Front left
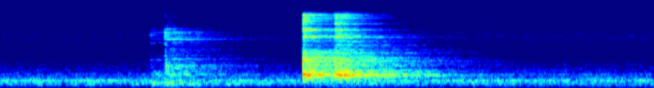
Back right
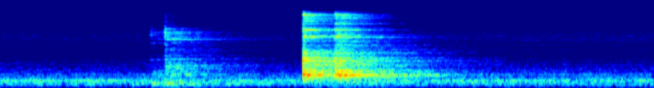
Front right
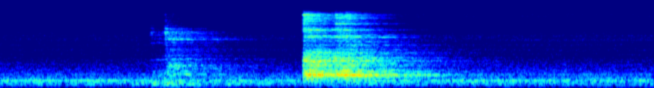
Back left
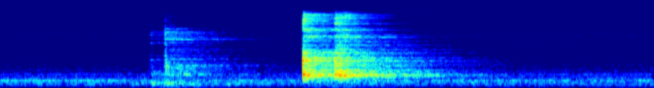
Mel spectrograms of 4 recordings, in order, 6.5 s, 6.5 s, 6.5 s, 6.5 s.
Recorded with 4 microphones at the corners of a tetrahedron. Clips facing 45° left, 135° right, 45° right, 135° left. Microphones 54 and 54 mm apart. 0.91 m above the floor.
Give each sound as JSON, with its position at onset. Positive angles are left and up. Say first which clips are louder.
{"t": 1.5, "sound": "a cupboard door", "louder": "even, even", "azimuth_deg": 105, "distance_m": 1.3}
{"t": 3.0, "sound": "dishes clattering", "louder": "back right 1 dB, back left 4 dB", "azimuth_deg": 145, "distance_m": 0.5}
